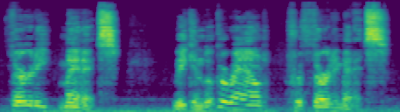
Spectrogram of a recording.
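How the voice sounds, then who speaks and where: A man's voice: mid-range voice, lively intonation, measured pace, fairly bright tone, poor audio. A man playing a reluctant, skeptical utility worker in an audio drama. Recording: clear humming machinery noise behind.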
